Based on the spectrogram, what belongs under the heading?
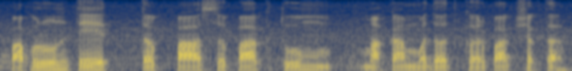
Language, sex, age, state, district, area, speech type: Goan Konkani, male, 18-30, Goa, Murmgao, rural, read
